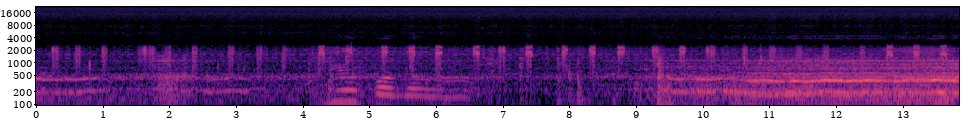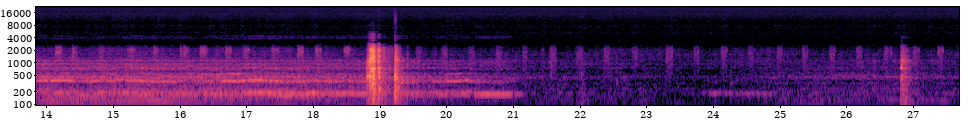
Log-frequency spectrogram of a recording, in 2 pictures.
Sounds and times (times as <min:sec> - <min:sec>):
Truck: 0:09.2 - 0:21.1.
